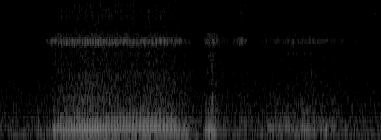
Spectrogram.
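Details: One drawn-out, buzzing snore on an in-breath, then quiet breathing, from a sleeping pet dog; dog snoring during sleep.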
